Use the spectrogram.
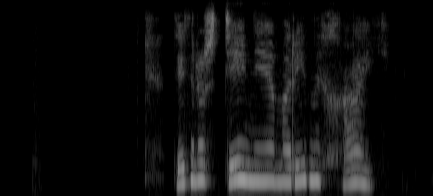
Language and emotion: Russian, positive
